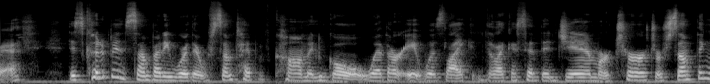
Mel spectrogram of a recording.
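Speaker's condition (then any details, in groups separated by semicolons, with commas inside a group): No condition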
